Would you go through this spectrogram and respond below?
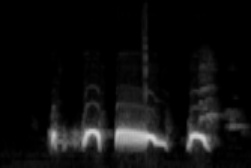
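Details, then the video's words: A single spotted dove coo phrase used as a lure to attract doves: a soft opening note, an arched hoot, a long trilled purring coo that drops away, then a closing arched hoot. "Tiếng Chim Cu Gáy Kích Bổi Nhanh nổi Hiệu Quả"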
